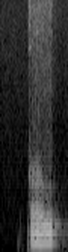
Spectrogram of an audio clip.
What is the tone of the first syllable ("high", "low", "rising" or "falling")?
low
